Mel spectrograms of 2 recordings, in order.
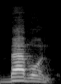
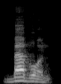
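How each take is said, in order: No difference in how they are said.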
